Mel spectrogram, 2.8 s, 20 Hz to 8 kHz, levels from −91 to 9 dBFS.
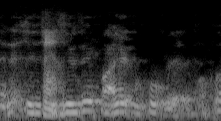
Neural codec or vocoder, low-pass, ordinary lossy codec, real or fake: codec, 16 kHz, 2 kbps, FreqCodec, larger model; none; none; fake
